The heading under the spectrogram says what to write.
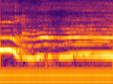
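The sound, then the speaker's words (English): A person imitates a howl: one sustained, rich-toned cry that slides down in pitch at the start, then holds steady and fairly loud for over a second, with no other talking. “No, actually, you just howl.”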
